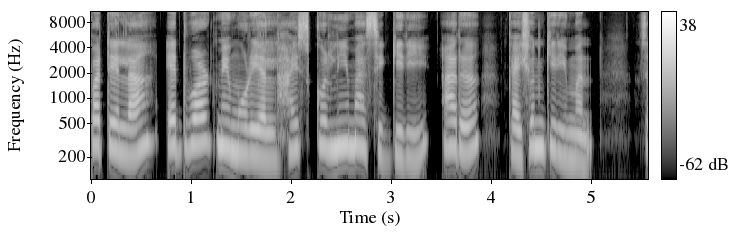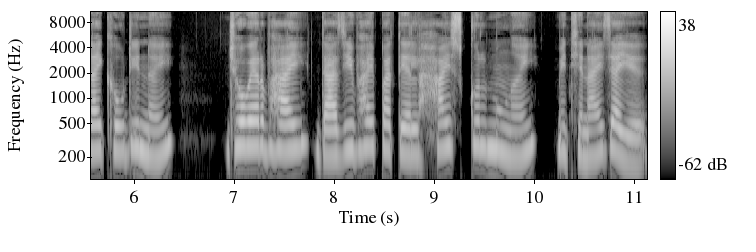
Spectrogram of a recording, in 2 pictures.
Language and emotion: Bodo, neutral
